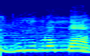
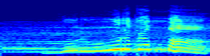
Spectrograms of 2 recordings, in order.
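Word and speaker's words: গুরুর্ব্রহ্মা: অনেকে বলেন গুরু ব্রহ্মা। না ভাই ব্রহ্মা কখনো গুরু নয়। ব্রহ্মা গুরু। ব্রহ্মা কাকে দীক্ষা দিয়েছেন যে ব্রহ্মা গুরু। গুরুর ব্রহ্মা। গুরু ব্রহ্মা নয়। গুরুর ব্রহ্মা। আগে সঠিক উচ্চারণটা জানতে হবে।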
